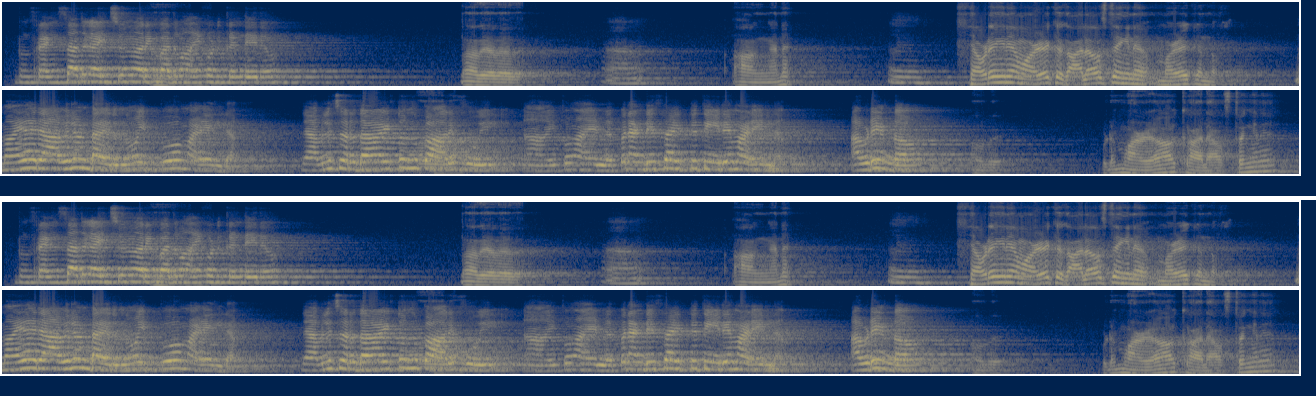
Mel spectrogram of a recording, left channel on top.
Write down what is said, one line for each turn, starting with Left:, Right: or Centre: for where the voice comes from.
Right: ഫ്രണ്ട്സ് അത് കഴി ച്ചെന്നു പറയുമ്പോ
Left: ഉം
Right: അത് വാങ്ങി കൊടുക്കേണ്ടി വരും
Left: അതെ അതെ അതെ
Right: ആഹ്
Left: ആഹ് അങ്ങനെ
Right: ഉം
Left: അവിടെ എങ്ങനെയാ മഴയൊക്കെ കാലാവസ്ഥ എങ്ങനെയാ മഴയൊക്കെണ്ടോ
Right: മഴ രാവിലെ ഉണ്ടായിരുന്നു ഇപ്പോ മഴയില്ല രാവിലെ ചെറുതായി ട്ടൊന്ന്
Left: അതെല്ലേ
Right: പാറി പോയി ആഹ് ഇപ്പ മഴയില്ല ഇപ്പൊ രണ്ടു ദിസായിട്ട് തീരെ മഴയില്ല അവിടെ ഉണ്ടോ
Left: അതെ ഇവിടെ മഴ കാലാവസ്ഥ ഇങ്ങനെ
